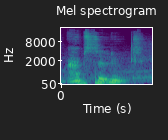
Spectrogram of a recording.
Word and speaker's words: Abxylute: in case you're wondering how you pronounce that, well actually I've been told this is called the new Abxylute handheld console.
